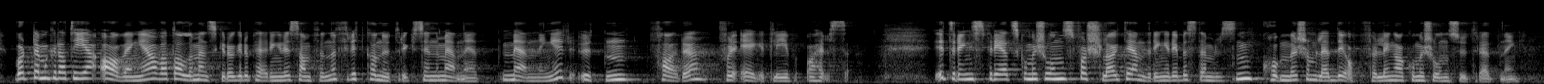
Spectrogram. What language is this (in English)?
Norwegian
